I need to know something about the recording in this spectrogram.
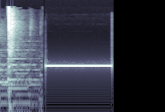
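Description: Intro music with a beat cuts off abruptly, then a steady electronic beep, one unchanging pitch, sounds for about a second and stops sharply.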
